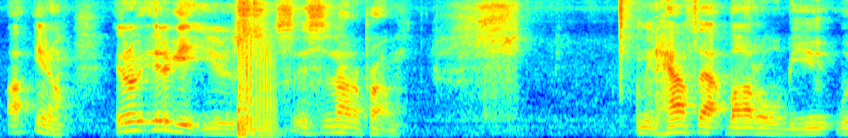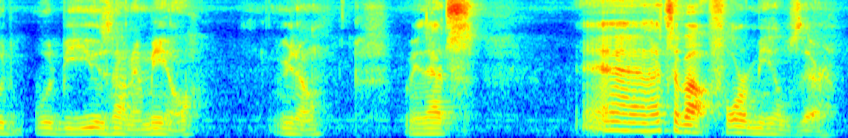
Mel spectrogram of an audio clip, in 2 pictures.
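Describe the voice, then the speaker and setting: A man's voice: mid-range voice, animated, measured pace, long pauses, a little hiss or hum. A man casually reviewing a hot sauce for his vlog, rambling and slangy, repeating himself as he talks.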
